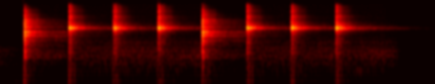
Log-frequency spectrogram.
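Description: Metronome with a wood-block click, ticking eight even beats about one and a half per second, with the first and fifth beats accented. It is a two-bar count-in of four beats to the bar that sets the tempo before the dictation is played.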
